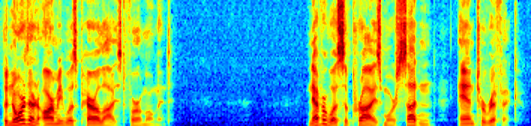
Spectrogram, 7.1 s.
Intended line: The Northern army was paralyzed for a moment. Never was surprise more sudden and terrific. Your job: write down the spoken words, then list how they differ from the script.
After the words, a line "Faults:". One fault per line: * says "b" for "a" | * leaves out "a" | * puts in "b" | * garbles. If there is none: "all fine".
The Northern army was paralyzed for a moment. Never was surprise more sudden and terrific.
Faults:
all fine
